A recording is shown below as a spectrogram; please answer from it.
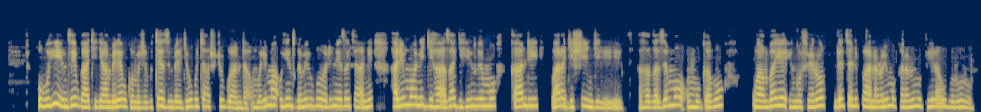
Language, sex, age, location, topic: Kinyarwanda, female, 18-24, Huye, agriculture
